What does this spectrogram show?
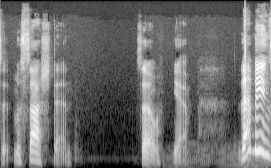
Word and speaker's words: Musashden: And yeah, that's also how you pronounce it, Musashden.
